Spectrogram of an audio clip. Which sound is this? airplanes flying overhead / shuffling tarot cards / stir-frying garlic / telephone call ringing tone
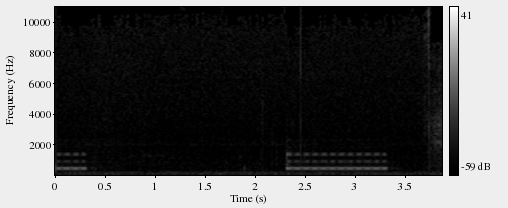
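telephone call ringing tone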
